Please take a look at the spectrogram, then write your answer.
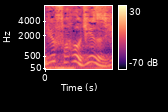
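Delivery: high-pitched accusing schoolgirl; junior high girl. Retold or imitated. Junior high girl accusing Peter again, high-pitched. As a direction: challenge him in a high girl's voice. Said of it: "she does it again".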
